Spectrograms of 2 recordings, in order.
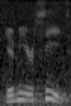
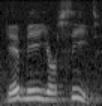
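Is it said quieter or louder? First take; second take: quieter; louder. First: It is said at a quieter, gruff level. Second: It is said at a louder level.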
